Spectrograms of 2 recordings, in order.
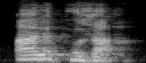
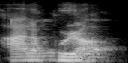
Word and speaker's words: Alappuzha: Like most of the English people, when I ask them to say this name, they would like Alapuza. Like I would try saying it, try pronouncing it. I can't try. Alapusa. It's not Alappuzha. It's Alappuzha.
